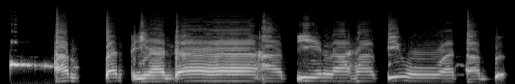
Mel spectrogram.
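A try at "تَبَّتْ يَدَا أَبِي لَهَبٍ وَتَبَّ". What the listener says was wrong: Wa tab. Tahan dulu. Ada tasydid di sana. Tabbat yada abi lahabin wa tab.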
